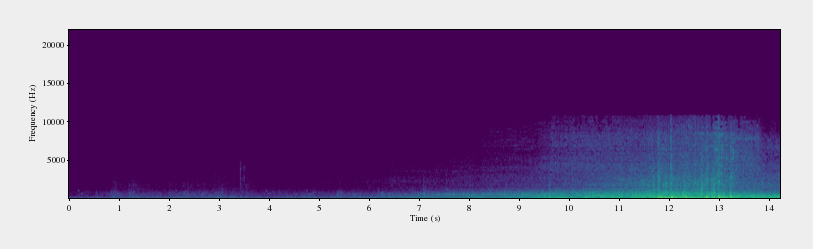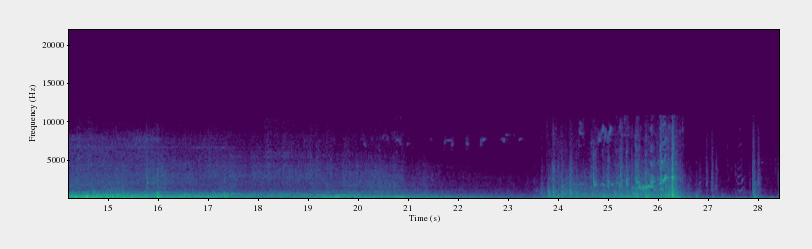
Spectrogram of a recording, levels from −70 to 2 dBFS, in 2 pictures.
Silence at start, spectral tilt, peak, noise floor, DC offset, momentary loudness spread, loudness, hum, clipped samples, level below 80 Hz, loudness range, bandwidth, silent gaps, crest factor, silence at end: 0.6 s; -5.5 dB/octave; -6 dBFS; -54 dBFS; under 0.1%; 24 LU; -28 LUFS; none; under 0.1%; -44 dBFS; 18 LU; 11.5 kHz; none; 24 dB; 0 s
